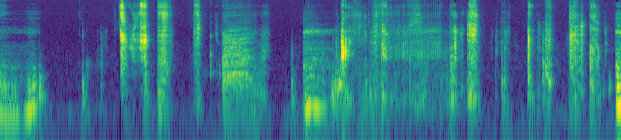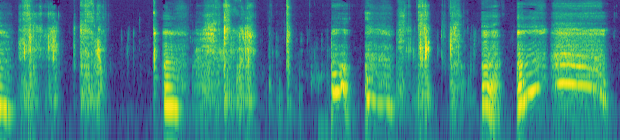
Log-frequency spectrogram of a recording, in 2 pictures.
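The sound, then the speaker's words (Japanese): Quiet chewing and eating of food in a thick, gooey broth. Many soft, wet smacks, clicks and squelches come in an irregular rhythm, with no talking. “おいしそう。いただきます”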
